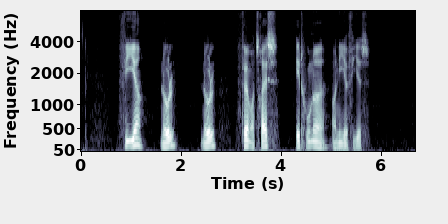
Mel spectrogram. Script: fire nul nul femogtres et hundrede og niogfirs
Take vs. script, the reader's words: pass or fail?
pass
